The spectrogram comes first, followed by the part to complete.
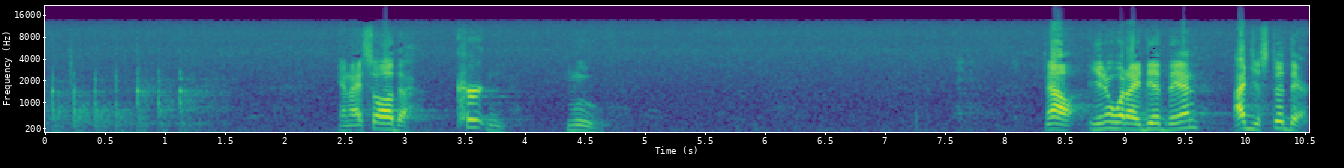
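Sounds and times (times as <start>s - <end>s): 
knocking on a door: 0.0s - 1.4s
speech: 2.5s - 4.8s, 8.4s - 10.5s.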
